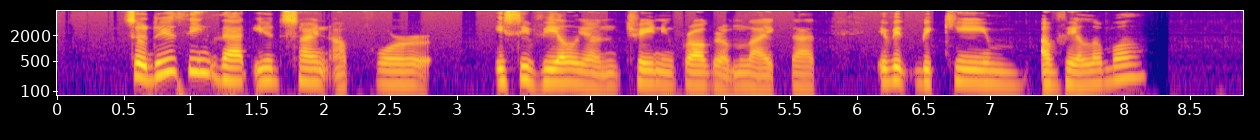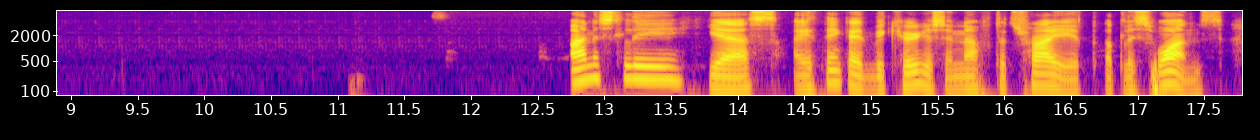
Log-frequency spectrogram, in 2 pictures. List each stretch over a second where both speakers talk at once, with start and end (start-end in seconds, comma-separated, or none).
none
